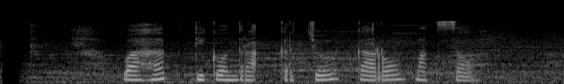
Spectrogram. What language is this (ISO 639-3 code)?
jav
